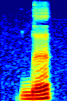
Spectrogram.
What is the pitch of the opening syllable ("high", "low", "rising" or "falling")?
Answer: rising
